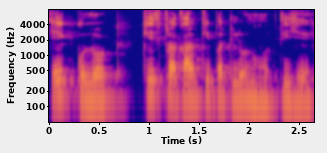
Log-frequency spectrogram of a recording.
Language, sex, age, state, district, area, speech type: Hindi, male, 18-30, Madhya Pradesh, Bhopal, urban, read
